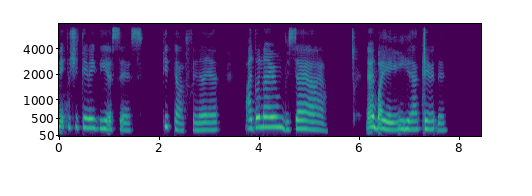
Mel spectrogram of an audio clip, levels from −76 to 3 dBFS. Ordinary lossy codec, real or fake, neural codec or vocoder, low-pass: none; fake; codec, 16 kHz, 1 kbps, FunCodec, trained on LibriTTS, 50 frames a second; 7.2 kHz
